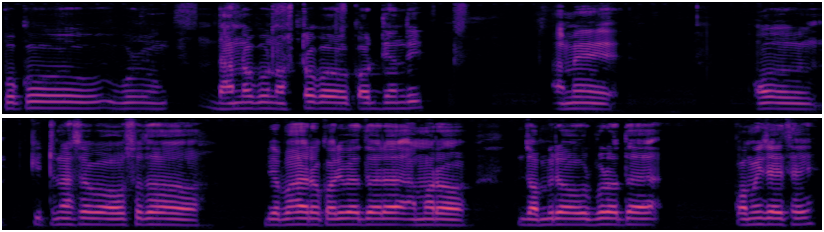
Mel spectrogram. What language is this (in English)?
Odia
